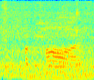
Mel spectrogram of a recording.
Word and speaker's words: pecan: Notice it's pralines, not pralines. Pecans, not pecans, right? That's how you pronounce it, okay?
